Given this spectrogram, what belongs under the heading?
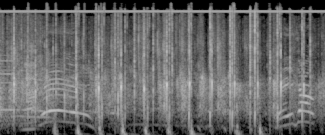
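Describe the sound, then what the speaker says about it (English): Scattered applause and claps from an audience welcoming Mom as she takes a front-row seat, sharp irregular claps under cheerful talk and voices nearby. "She got more applause than we did."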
